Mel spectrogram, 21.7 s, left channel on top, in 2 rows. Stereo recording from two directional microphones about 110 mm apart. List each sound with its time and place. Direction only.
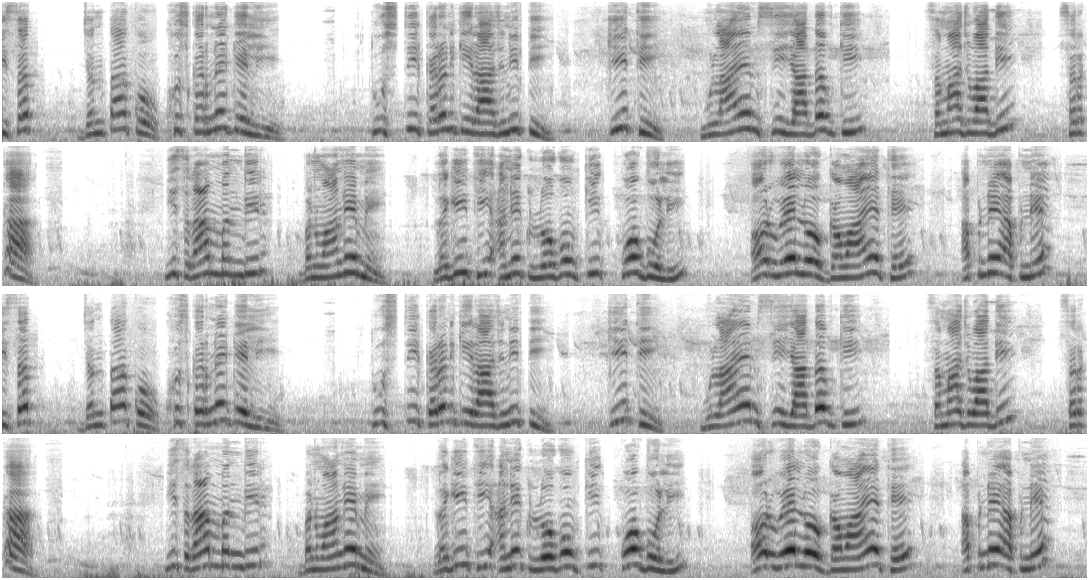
0.9 s speech: 35° right (ahead or behind)
9.3 s speech: 40° right (ahead or behind)
12.5 s speech: 40° right (ahead or behind)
